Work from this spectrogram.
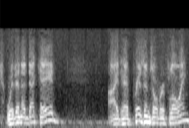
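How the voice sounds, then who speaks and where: A man speaks in a plain, everyday voice with an American accent. His pace is moderate and his pitch variation ordinary. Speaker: radio commentator. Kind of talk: radio commentary.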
